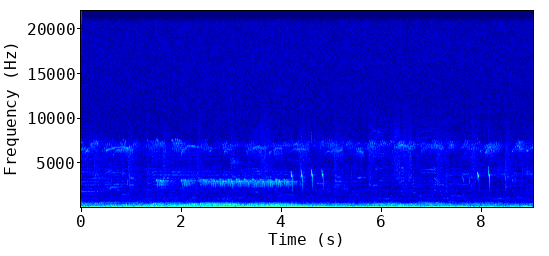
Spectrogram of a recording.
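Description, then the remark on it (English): A wrentit sings faintly, giving brief bursts of quick, high, ticking notes over a steady, heavy low rumble like traffic or engine noise that fills the whole recording. “Five seven with a wren tit in the background.”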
